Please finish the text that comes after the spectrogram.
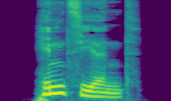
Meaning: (verb) present participle of hinziehen; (adjective) protractive
- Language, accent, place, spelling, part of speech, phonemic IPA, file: German, Germany, Berlin, hinziehend, verb / adjective, /ˈhɪnˌt͡siːənt/, De-hinziehend.ogg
